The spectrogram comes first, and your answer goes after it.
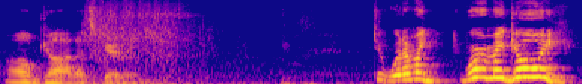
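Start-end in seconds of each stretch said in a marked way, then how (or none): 3.1-4.8 high, loud confused yelp; panicked where am I going. Real, not acted. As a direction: cry out lost and flustered. Lost and panicking in game.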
